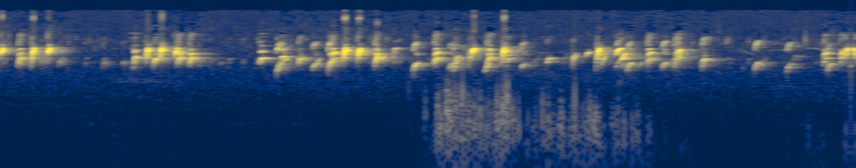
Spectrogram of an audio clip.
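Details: European goldfinch chicks begging, intended to stimulate males to sing and mate; strident high chirps in repeated rapid bursts, with a patch of low rustling and thumping near the middle.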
